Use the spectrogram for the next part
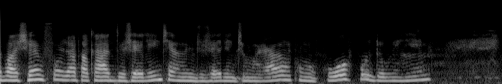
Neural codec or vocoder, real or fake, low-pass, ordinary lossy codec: codec, 16 kHz, 2 kbps, FreqCodec, smaller model; fake; 7.2 kHz; none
